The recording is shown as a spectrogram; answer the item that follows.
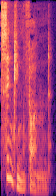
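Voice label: "sinking fund", British English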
